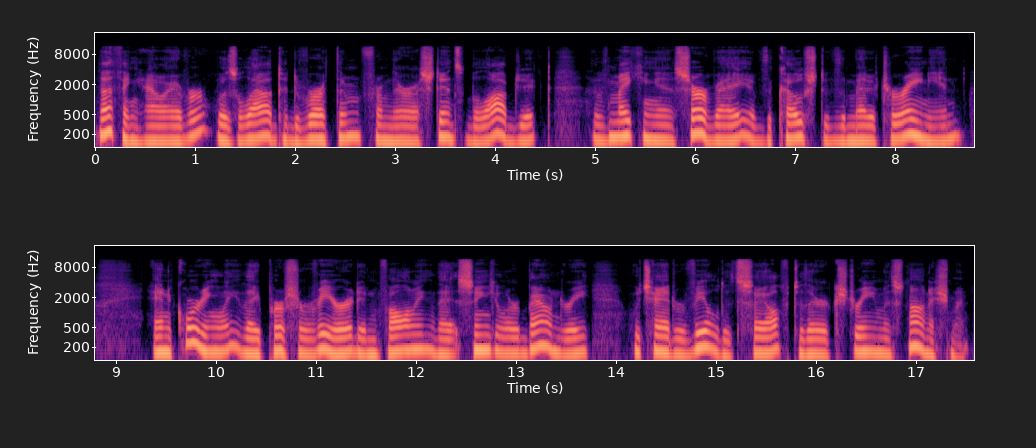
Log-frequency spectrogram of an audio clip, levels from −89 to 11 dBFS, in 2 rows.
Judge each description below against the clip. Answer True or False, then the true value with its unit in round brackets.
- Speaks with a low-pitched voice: False (160 Hz)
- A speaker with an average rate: False (130 wpm)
